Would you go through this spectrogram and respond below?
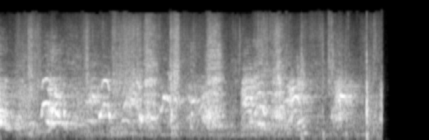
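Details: Presa Canario male during a protection work test, giving loud, rough barks repeated roughly twice a second in irregular runs, with steady background noise, ending abruptly near four seconds.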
